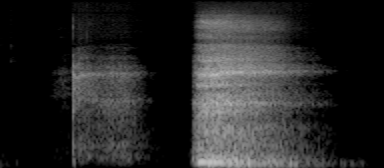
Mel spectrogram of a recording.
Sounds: Sigh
